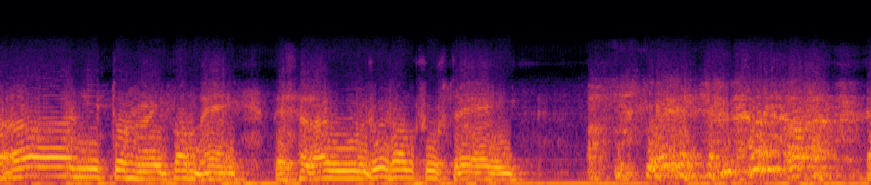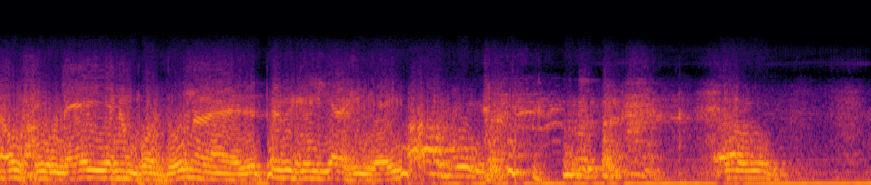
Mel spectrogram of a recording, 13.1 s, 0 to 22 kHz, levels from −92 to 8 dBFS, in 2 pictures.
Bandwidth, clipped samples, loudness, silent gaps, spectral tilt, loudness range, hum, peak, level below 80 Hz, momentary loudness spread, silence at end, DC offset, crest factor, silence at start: 6.4 kHz; under 0.1%; -12 LUFS; none; -10 dB/octave; 3 LU; none; -2 dBFS; -24 dBFS; 9 LU; 0 s; under 0.1%; 8 dB; 0 s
